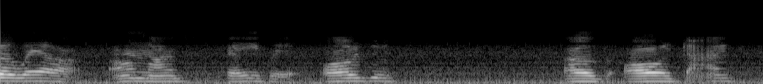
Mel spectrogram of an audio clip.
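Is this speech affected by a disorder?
Yes: cerebral palsy.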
